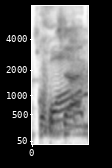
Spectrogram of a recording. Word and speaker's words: quahog: The quahog, am I saying it right? – Yeah. Quahogs are great.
